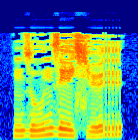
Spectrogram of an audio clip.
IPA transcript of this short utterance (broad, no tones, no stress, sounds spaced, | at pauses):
n z u n z ɪː ɕ ʏ r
